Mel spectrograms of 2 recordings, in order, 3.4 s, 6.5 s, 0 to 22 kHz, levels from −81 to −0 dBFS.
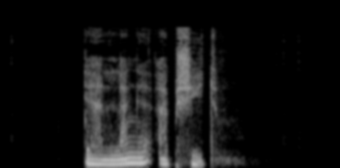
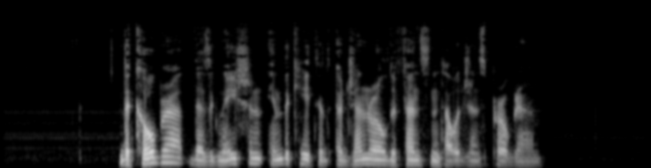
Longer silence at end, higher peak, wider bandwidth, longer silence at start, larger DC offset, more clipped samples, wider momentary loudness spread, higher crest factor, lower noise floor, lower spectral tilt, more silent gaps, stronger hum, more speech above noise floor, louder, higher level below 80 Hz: about the same, 1.25 s vs 1.15 s; second, -10 dBFS vs -2 dBFS; about the same, 11.5 kHz vs 12 kHz; second, 0.85 s vs 1.2 s; neither; neither; about the same, 11 LU vs 13 LU; second, 18 dB vs 24 dB; first, -82 dBFS vs -77 dBFS; second, -4.5 dB/octave vs -6 dB/octave; neither; neither; first, 58 dB vs 53 dB; about the same, -25 LUFS vs -25 LUFS; first, -48 dBFS vs -64 dBFS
